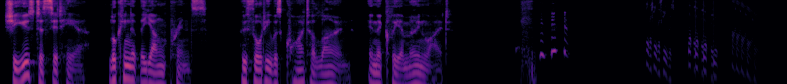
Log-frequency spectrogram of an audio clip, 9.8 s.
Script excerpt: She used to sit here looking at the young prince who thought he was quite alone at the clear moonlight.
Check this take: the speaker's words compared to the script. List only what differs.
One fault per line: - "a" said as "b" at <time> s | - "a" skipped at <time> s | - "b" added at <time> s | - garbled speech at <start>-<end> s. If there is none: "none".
- "at" said as "in" at 4.6 s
